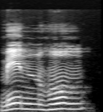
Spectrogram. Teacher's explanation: منہم نون ساکن کے بعد ہا ہے حروف حلقی ہے یہاں پر غنہ نہیں کریں گے اظہار کریں گے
